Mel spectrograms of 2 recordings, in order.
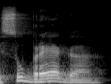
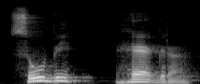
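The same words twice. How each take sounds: First: "Subrega" with b and tapped r blended as su-bre-ga; fuse the prefix, saying "Subrega" as su-BRE-ga; run-together misreading. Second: "Sub-regra" very slow, split after sub, with a strong initial r; separated prefix. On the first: Teacher showing the mistake without a hyphen, "Subrega" blended into su-bre-ga. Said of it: "senão viraria o quê?". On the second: Teacher showing why the hyphen is needed, slowly separating "Sub-regra". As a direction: break "Sub-regra" into sub, pause, regra. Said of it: "eu poderia falar sub-regra". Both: Shown as a demonstration.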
